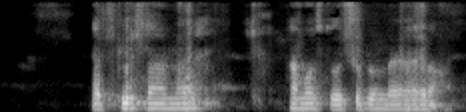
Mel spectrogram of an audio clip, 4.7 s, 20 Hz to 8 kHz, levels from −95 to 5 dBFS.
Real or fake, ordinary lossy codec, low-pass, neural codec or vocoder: fake; MP3, 48 kbps; 7.2 kHz; codec, 24 kHz, 1.2 kbps, DualCodec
